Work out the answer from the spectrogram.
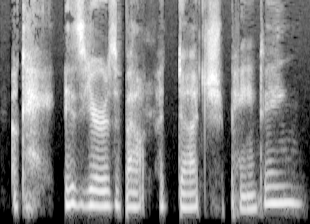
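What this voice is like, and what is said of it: Whispering. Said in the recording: “I'll whisper it. ... you can speak in a normal voice now.”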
